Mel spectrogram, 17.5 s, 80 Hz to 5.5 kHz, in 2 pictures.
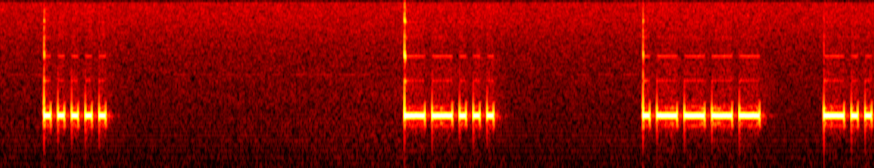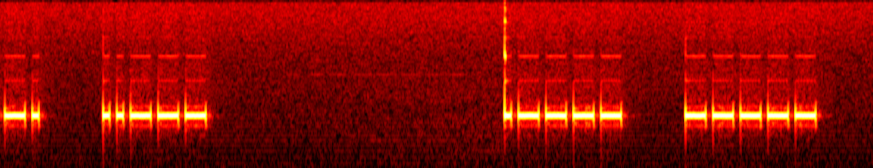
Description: Morse code, heard as a keyed tone, about 18 wpm, spaced as for 10 wpm, 800 Hz. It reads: 5 7 1/2 10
